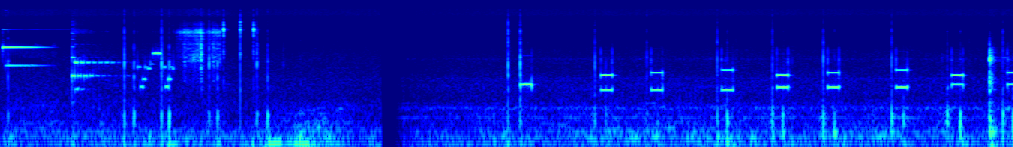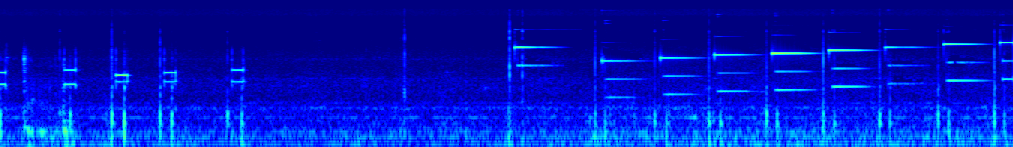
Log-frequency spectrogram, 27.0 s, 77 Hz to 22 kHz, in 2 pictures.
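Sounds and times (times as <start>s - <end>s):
phone keypad beeps: 0.0s - 2.4s, 8.0s - 8.9s, 10.4s - 11.2s, 11.9s - 13.6s, 20.3s - 27.0s.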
